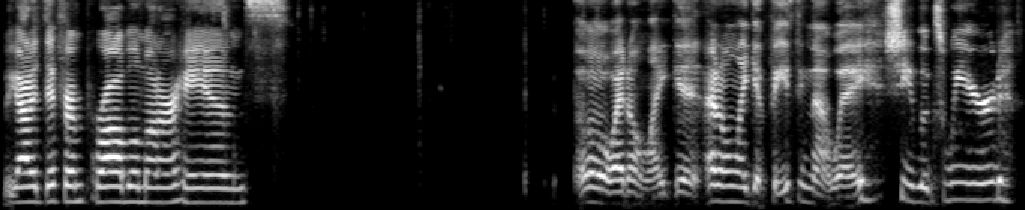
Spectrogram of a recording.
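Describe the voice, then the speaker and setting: A woman's voice: mid-range voice, a little slow, pauses often. A woman livestreaming as she draws, chatting casually with viewers and muttering to herself as she talks through each step. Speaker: art streamer. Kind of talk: casual livestream chat while drawing.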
